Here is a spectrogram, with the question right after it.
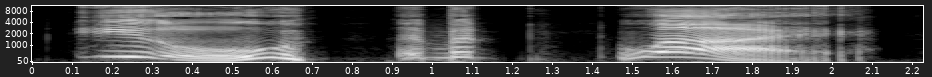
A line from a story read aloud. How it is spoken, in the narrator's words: the nobleman spluttered impotently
